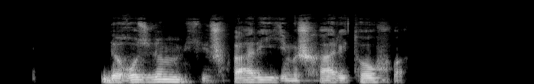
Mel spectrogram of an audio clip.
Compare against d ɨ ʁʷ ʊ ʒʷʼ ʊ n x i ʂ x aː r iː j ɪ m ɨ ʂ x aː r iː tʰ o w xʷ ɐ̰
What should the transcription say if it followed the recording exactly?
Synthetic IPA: d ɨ ʁʷ ʊ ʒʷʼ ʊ m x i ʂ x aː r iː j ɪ m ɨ ʂ x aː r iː tʰ o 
